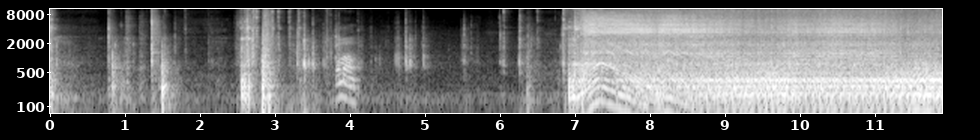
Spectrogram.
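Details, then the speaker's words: Chainsaw (CS310, two-stroke) on high idle with the low-speed screw turned out and an unhooked clutch spring: it screams at a steady high idle with the chain whirring nonstop. Too much fuel plus the clutch fault keeps the chain spinning. "see how the chain is still spinning now it's gonna keep doing that because it's getting way too much fuel"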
